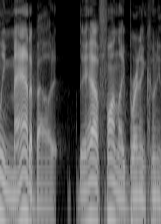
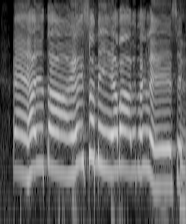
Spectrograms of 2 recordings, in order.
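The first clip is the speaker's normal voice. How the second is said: cartoon Italian accent, higher; 7 dB louder than usual. Joking about pasta and Italians in a chat, Mario voice. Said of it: "That's Mario".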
